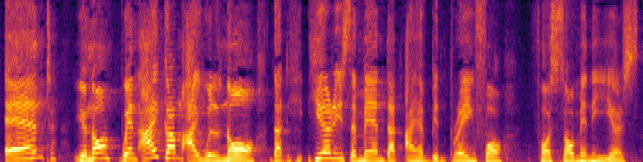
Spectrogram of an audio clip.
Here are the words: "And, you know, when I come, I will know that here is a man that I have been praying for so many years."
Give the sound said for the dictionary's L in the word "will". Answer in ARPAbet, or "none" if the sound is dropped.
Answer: L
